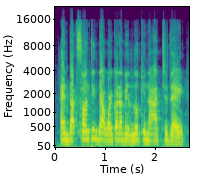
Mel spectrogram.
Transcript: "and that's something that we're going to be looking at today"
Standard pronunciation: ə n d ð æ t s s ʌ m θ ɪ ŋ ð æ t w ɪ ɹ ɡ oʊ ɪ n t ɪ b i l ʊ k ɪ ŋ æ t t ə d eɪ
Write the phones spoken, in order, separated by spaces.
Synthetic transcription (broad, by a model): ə n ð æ t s s ʌ m θ ɪ ŋ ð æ t w ɪ ɹ ɡ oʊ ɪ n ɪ b i l ʊ k ɪ ŋ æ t t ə d eɪ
